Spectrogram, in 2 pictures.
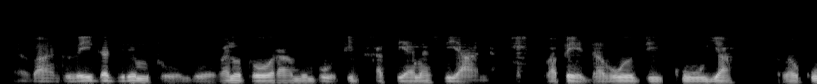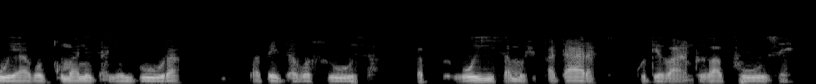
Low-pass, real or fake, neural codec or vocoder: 3.6 kHz; real; none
